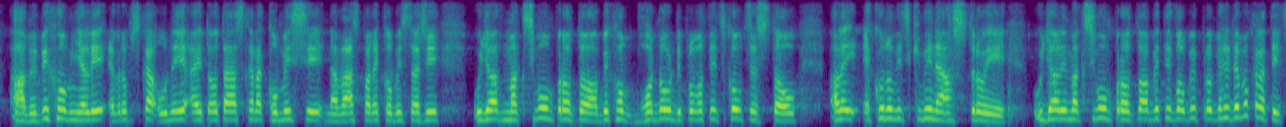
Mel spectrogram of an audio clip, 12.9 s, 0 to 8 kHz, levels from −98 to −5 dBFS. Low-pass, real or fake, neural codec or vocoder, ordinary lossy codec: 7.2 kHz; real; none; Opus, 16 kbps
